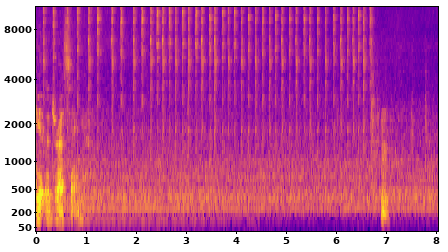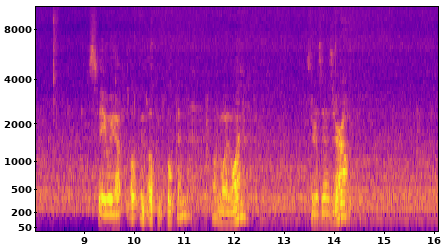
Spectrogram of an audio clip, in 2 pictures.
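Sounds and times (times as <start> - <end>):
fast mechanical ticking: 0.0 - 6.8
steady low hum: 0.0 - 16.0.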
